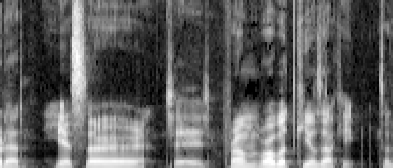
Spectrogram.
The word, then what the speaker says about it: Kiyosaki: Robert Kiyosaki. Yeah, Kiyosaki.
